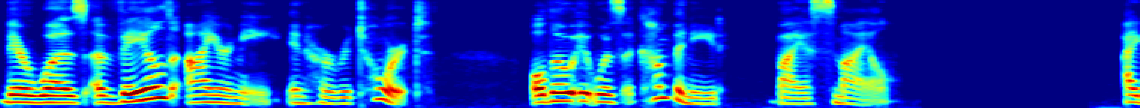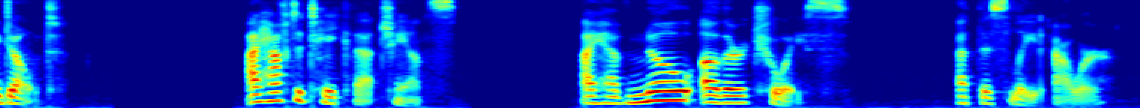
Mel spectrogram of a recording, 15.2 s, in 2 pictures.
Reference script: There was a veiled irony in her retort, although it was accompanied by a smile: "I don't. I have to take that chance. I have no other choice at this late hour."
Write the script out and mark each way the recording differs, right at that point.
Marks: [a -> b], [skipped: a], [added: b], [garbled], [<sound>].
There was a veiled irony in her retort, although it was accompanied by a smile: "I don't. I have to take that chance. I have no other choice at this late hour."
